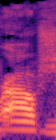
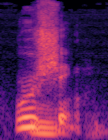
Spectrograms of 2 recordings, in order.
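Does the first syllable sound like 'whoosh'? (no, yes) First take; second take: no; yes. First: The first syllable does not sound like 'whoosh'. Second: The first syllable sounds like 'whoosh'. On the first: The speaker calls it wrong. "Not roushing" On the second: The speaker calls it right. "Whoosh, like a whoosh"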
